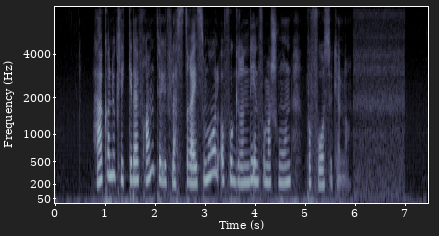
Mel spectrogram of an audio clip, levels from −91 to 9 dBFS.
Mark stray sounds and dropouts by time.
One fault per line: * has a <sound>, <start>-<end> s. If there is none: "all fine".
all fine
